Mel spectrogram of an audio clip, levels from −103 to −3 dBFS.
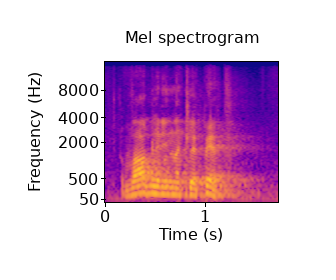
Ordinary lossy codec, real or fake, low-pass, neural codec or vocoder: AAC, 64 kbps; fake; 14.4 kHz; autoencoder, 48 kHz, 128 numbers a frame, DAC-VAE, trained on Japanese speech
